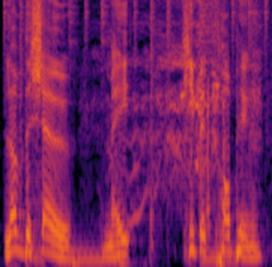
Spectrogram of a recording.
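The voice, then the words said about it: Attempted English accent, sounds Australian. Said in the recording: “try saying that in an English accent ... It's Australian, bro.”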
